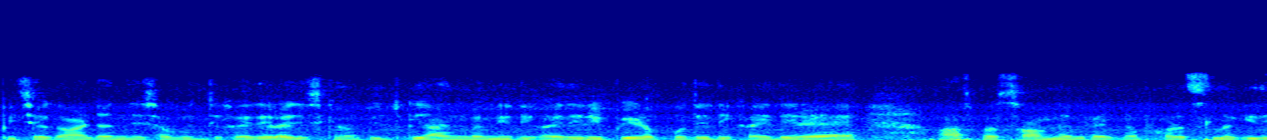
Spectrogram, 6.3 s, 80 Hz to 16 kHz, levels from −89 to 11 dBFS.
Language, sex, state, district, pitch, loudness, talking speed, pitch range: Hindi, male, Jharkhand, Jamtara, 105 Hz, -39 LUFS, 225 wpm, 100-105 Hz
